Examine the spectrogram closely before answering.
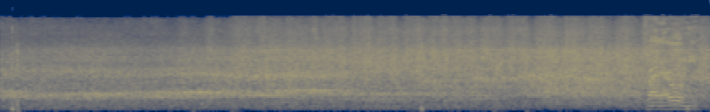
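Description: A stadium crowd roars in the background.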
